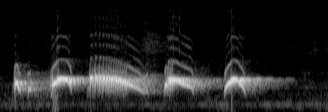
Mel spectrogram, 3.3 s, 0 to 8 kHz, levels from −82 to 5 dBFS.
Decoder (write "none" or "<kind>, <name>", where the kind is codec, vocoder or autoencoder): none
